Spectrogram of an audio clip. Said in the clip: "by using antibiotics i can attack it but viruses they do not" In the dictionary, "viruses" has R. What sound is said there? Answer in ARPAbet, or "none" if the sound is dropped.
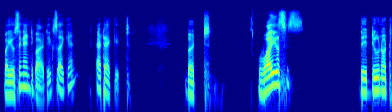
none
